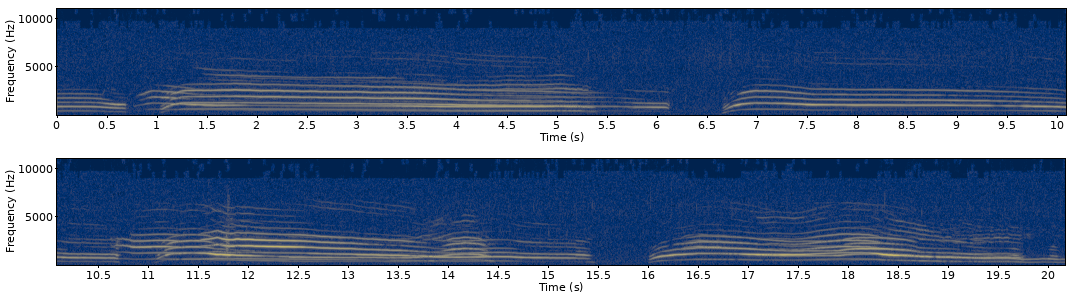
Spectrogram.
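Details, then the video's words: Cats fighting at night, filmed by a trail camera: loud, drawn-out yowling wails with wavering, rising and falling pitch, four long cries separated by brief pauses, growing more strained toward the end. "Cat Fight at Night & Call Weird Sounds"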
